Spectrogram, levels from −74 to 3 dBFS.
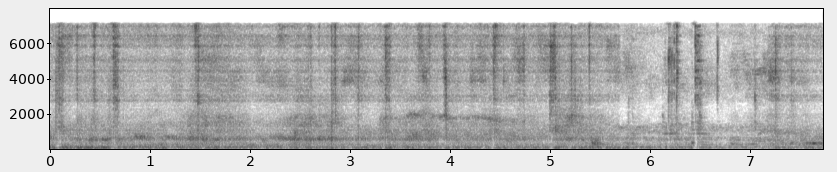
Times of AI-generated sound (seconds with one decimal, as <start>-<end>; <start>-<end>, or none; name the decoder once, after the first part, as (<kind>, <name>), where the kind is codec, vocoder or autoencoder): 0.0-5.7 (codec, ZipCodec); 7.2-7.7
